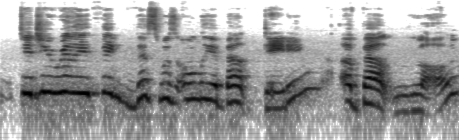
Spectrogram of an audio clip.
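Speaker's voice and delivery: smug villain voice. Voicing a villain who holds a hostage: smirking villain voice. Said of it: "a smirk spreads across her face".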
